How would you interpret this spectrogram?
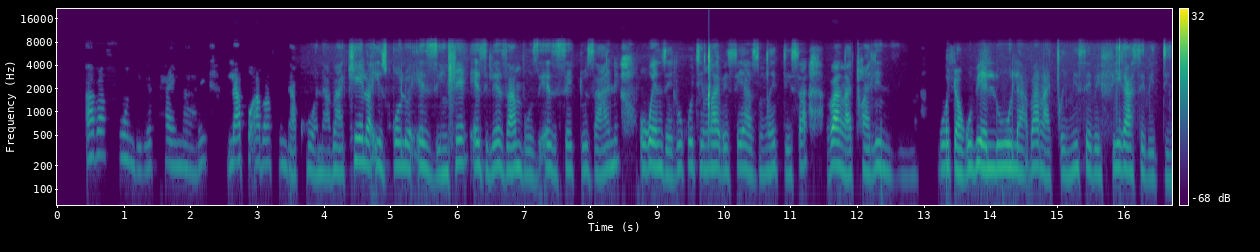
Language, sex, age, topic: North Ndebele, male, 25-35, education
